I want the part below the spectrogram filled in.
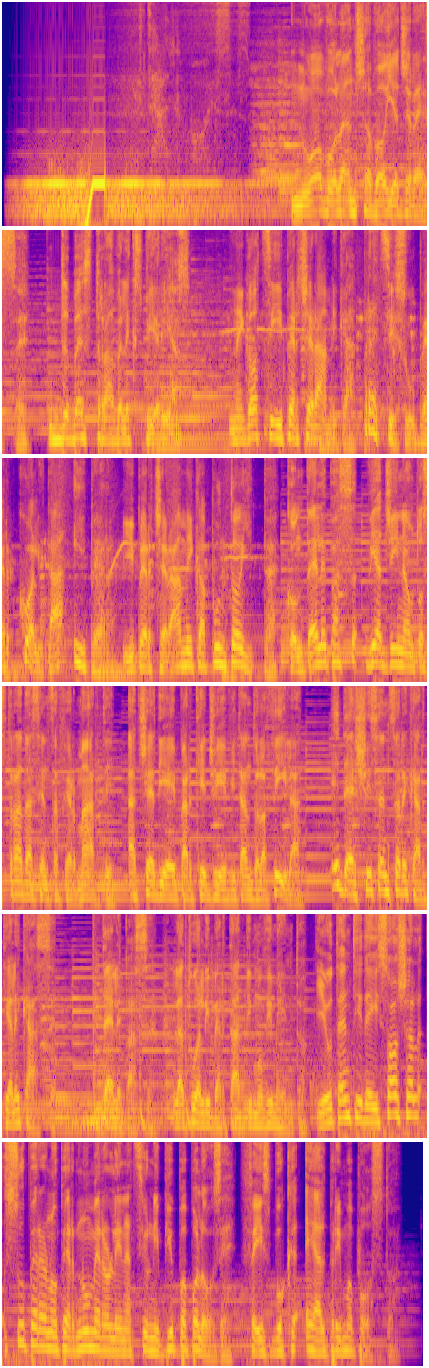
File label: ITALIAN VOICES Friendly Deep, male voices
